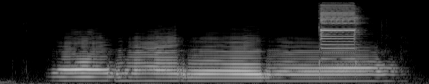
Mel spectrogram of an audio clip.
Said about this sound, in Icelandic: Básuna. Það er básuna, vel gert.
